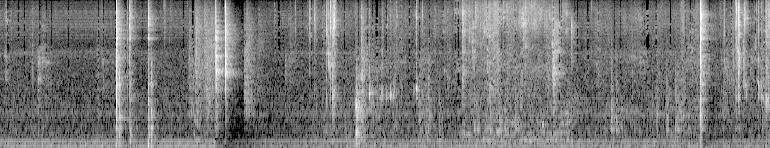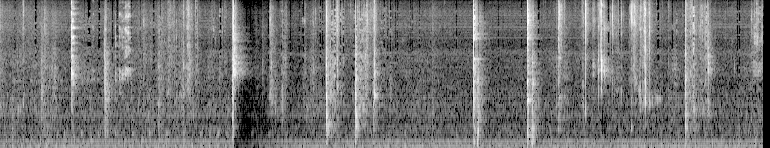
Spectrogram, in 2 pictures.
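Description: Eggs being cracked against a stainless steel mixing bowl: sharp knocks of shell on metal, several seconds apart, over a steady low hum.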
